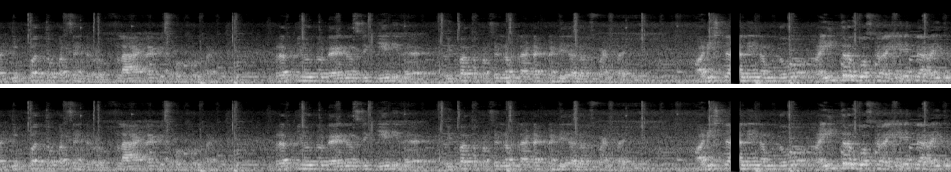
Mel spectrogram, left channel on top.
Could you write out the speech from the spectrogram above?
20% ಫ್ಲಾಟ್ ಆಗಿ ಡಿಸ್ಕೌಂಟ್ ಕೊಡ್ತಾ ಇದ್ದೀವಿ. ಪ್ರತಿಯೊಂದು ಡಯಾಗ್ನೋಸ್ಟಿಕ್ ಏನಿದೆ 20% ಫ್ಲಾಟ್ ಆಗಿ ಖಂಡಿತ ಅನೌನ್ಸ್ ಮಾಡ್ತಾ ಇದ್ದೀವಿ. ಅಡಿಷನಲಿ ನಮ್ಮದು ರೈತರಿಗೋಸ್ಕರ ಏನಕ್ಕೆ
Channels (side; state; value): both; identical; correlation 1.00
